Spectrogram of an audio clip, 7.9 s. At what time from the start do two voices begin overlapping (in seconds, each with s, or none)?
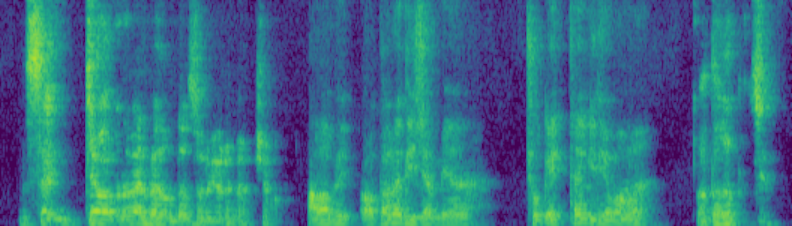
none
